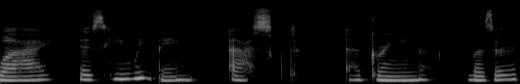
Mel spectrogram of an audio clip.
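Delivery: ordinary delivery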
